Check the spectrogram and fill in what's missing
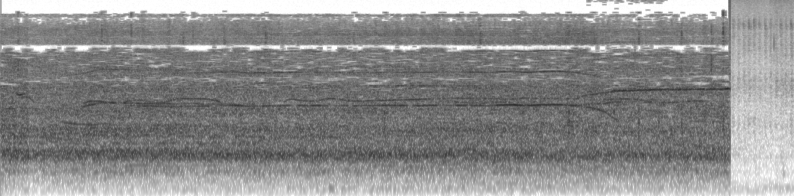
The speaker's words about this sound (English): You would think he just won the biggest fight ever by the cheers, the claps, the ovation. The Donald Trump.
